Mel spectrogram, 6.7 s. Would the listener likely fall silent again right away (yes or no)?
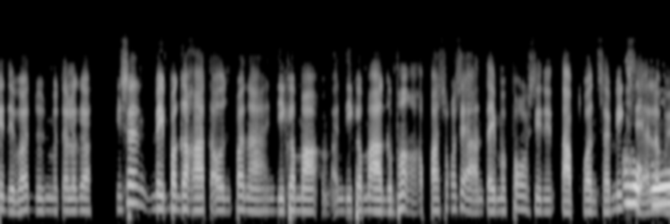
no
